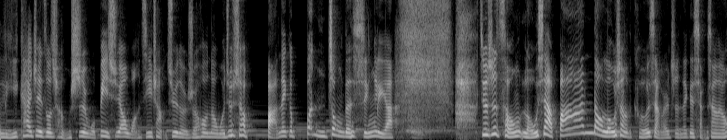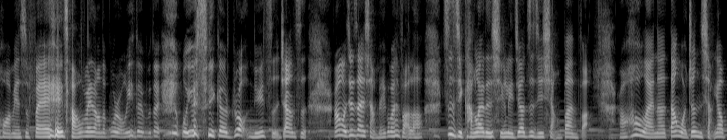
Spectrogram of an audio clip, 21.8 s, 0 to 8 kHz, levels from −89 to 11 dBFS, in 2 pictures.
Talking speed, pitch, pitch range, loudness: 300 characters per minute, 230 Hz, 210-260 Hz, -22 LUFS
